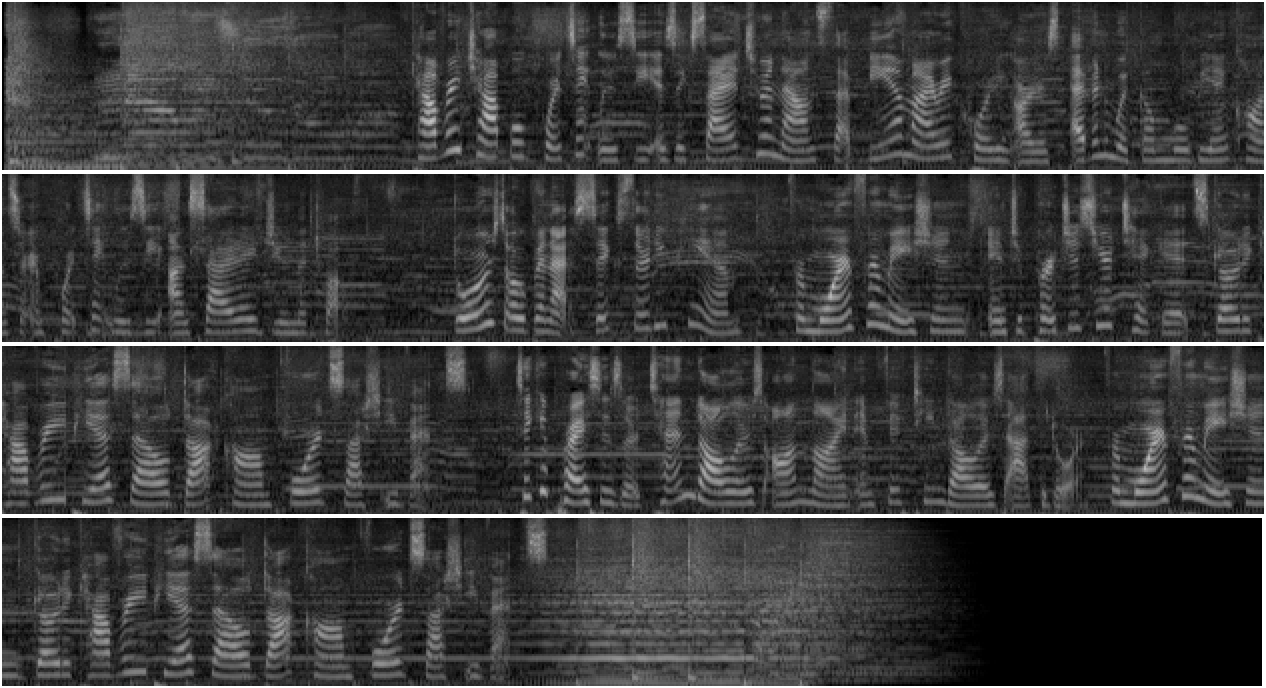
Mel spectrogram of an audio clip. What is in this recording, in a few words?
Radio Ad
